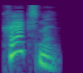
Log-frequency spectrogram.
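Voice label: "cracksman", British English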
